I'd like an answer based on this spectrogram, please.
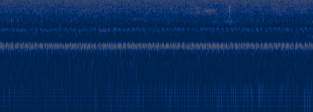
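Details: A chorus of frogs at sunrise on an early-spring morning at a pond in the lower North Carolina mountains, merging into one steady, high trilling drone that never breaks over a low background rumble.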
